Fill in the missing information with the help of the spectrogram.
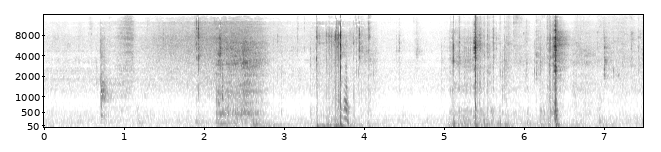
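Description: Handling noise at a meal table: scattered sharp knocks and clinks with a short stretch of rustling about two seconds in. The loudest knocks come about halfway through and near the end.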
